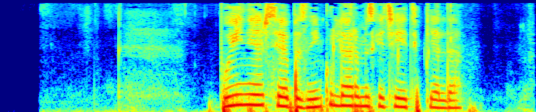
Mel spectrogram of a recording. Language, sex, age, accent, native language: Uzbek, female, 18-24, Buxoro, Uzbek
